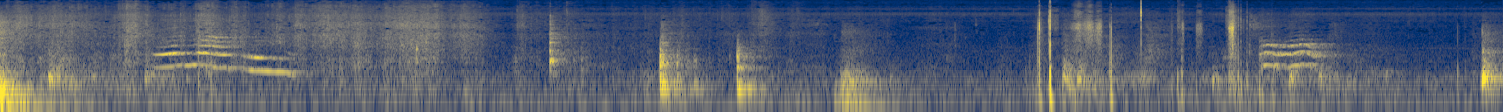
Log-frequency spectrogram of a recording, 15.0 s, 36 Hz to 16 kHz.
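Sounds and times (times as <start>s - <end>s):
bubble wrap crinkling: 0.0s - 8.2s.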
